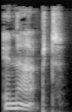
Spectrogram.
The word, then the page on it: inapt: British English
